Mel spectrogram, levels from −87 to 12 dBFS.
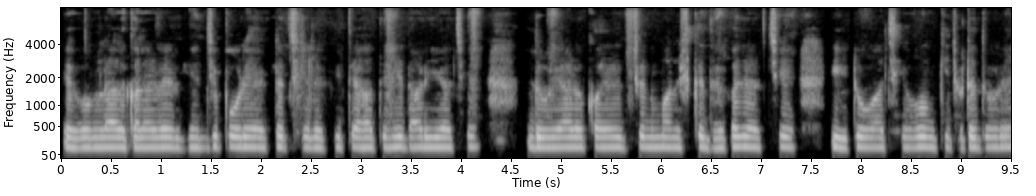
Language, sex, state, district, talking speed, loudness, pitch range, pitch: Bengali, male, West Bengal, Jhargram, 150 wpm, -19 LUFS, 150-155 Hz, 150 Hz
